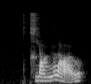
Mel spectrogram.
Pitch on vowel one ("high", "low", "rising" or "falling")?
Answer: rising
